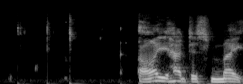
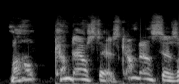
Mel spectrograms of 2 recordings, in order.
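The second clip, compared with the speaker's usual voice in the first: mum's call up the stairs, pitched much higher; mum calling upstairs; 11 semitones higher than usual. Retold or imitated. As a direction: call the boy down from below, high. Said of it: "And then she said".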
